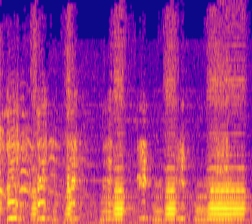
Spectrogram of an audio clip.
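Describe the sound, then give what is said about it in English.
A car horn blares in a quick run of repeated honks, bright and harmonic, with short pulses running together over about two seconds, fairly loud throughout. “Hey, can I get a honk?”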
